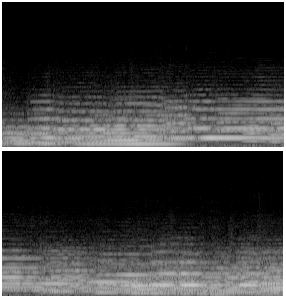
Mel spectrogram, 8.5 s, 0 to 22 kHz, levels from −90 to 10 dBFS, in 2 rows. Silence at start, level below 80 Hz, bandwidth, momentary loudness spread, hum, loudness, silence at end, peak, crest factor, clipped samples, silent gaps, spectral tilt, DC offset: 0 s; -44 dBFS; 2.8 kHz; 6 LU; none; -22 LUFS; 0 s; -8 dBFS; 14 dB; under 0.1%; none; -13 dB/octave; under 0.1%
